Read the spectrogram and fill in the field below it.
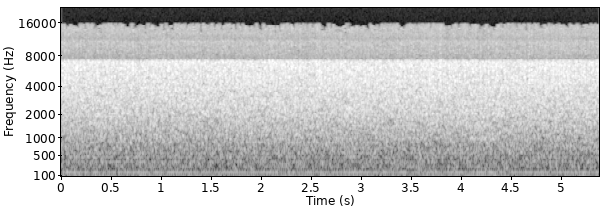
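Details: Broad, even hiss with a low engine hum runs throughout, and no animal can be heard.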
